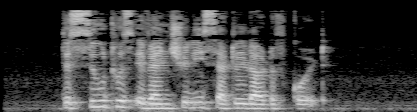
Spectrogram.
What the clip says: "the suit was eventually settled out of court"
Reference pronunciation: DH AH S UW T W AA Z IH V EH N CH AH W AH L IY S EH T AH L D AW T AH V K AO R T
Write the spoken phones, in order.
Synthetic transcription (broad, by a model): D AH S UW T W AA Z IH V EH N CH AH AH L IY S EH T AH L D AW T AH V K AO R T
